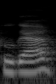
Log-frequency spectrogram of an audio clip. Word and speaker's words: hygge: hygge thing like that Scandinavian word hygge I think is how you pronounce it it's h-y-g-g-e and it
